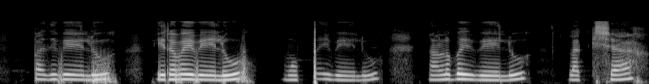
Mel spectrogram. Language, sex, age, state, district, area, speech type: Telugu, female, 30-45, Andhra Pradesh, Chittoor, rural, spontaneous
